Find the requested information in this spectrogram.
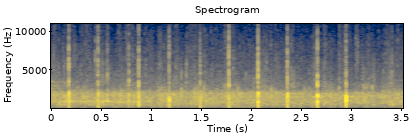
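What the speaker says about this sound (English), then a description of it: "Let's give him a huge, huge round of applause to Alex Mehran" Scattered hand claps ring out at an uneven pace over a steady background hum, a few sharper claps standing out near the end.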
